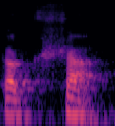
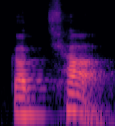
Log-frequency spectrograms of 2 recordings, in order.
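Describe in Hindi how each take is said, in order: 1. इस संयुक्त अक्षर का उच्चारण स्पष्ट क और श के साथ होता है। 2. इस संयुक्त अक्षर का उच्चारण ढीले, रोज़मर्रा के तरीके से होता है। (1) "इसका सही उच्चारण है" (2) "व्यवहार में इसको कक्षा कक्षा ऐसा बोल दिया जाता है। तो कक्षा अशुद्ध हो जाएगा"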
